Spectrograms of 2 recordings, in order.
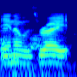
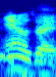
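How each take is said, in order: First: It is said at a normal, quieter volume. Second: It is said more loudly.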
